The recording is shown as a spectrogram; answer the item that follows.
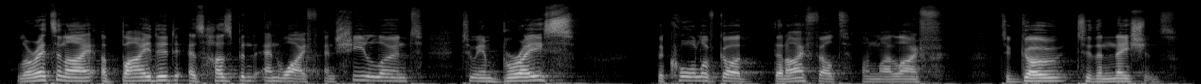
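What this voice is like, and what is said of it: Speaks with a funny accent. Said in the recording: “this guy with the funny accent”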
